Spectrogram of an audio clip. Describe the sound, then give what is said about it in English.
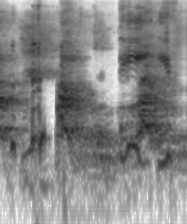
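A dog that has stepped on a bee yelps and whines in a string of loud, high, wavering cries, with one short break before the pained yelping picks up again. “My dog stepped on a bee.”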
